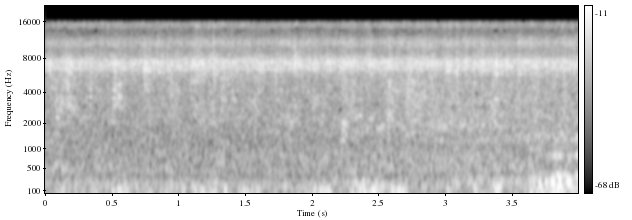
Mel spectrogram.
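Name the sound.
heavy rain falling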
